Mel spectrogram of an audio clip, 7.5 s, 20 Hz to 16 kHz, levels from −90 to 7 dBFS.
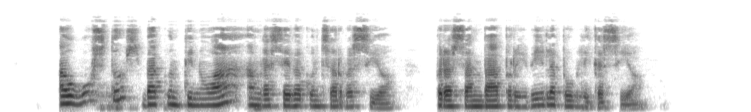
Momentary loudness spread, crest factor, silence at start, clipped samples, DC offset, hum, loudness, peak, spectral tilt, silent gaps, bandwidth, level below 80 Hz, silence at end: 10 LU; 20 dB; 0.6 s; under 0.1%; under 0.1%; none; -21 LUFS; -2 dBFS; -5 dB/octave; none; 9.6 kHz; -66 dBFS; 1.1 s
